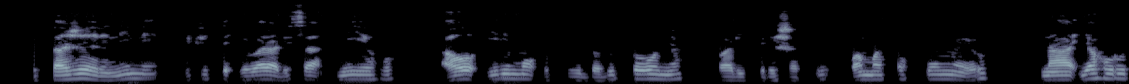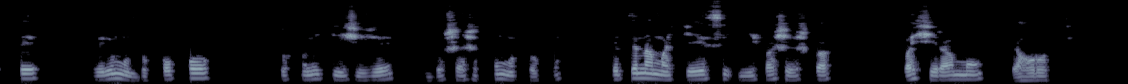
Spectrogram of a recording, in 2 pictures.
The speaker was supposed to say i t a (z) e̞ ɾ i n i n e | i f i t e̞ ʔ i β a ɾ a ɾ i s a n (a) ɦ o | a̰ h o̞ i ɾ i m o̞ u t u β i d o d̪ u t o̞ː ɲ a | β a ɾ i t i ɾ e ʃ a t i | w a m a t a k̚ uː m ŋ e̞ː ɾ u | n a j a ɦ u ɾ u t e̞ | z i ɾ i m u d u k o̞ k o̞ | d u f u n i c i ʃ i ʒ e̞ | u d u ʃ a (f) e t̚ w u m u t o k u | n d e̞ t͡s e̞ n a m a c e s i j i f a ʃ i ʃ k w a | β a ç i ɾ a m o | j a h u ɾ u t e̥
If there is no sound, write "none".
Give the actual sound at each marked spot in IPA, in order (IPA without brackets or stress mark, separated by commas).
ʒ, i, ʃ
